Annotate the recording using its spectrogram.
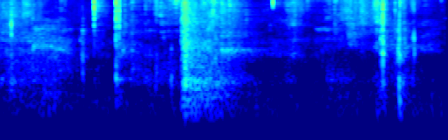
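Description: Quiet room with a few faint sharp clicks around one second in and a brief soft rustle about two seconds in.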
